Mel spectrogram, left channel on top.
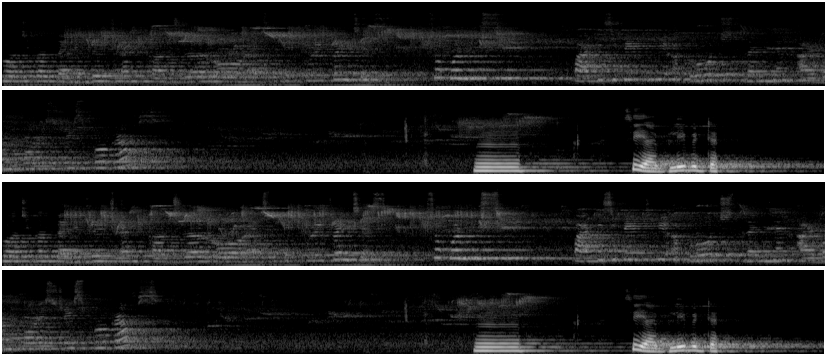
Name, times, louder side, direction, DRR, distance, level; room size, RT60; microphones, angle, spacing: voice 1, 0.0-5.0 5.7-9.8 10.3-10.4, right 1 dB, 60° right, -1 dB, 4.4 m, -39 dB
sound 1, 0.6-13.5, right 4 dB, 45° right, 6.5 m, -48 dB
voice 2, 12.9-13.5 14.5-15.4, left 1 dB, 15° left, 11 dB, 0.5 m, -19 dB
24.5 x 18.5 x 9.0 m, 2.8 s
head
